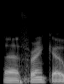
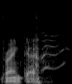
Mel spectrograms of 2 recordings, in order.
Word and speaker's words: Franco: What did y'all think about this interview with Franco, one of the founding members of the guild?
